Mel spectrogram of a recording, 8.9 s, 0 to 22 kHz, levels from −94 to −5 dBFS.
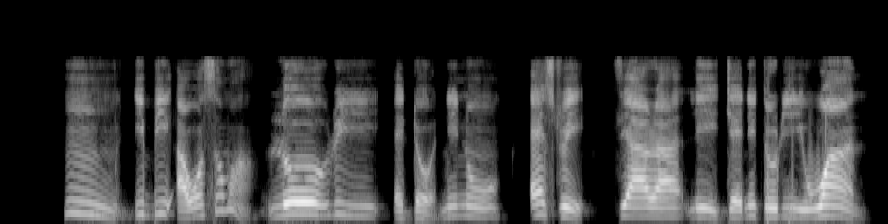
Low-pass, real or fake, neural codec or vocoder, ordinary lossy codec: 7.2 kHz; real; none; none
